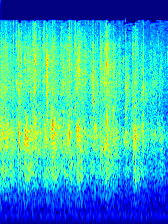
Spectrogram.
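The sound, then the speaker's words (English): A church audience applauds to welcome out-of-town visitors at a morning service, a dense, steady wash of many hands clapping that holds at an even level throughout. “Come on, let's just give them a hand this morning.”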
